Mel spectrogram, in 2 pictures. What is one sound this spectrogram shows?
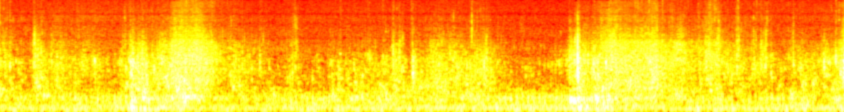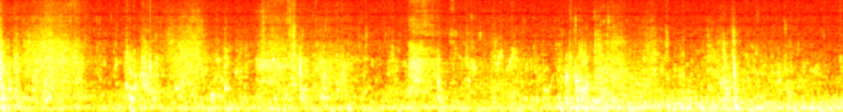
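Waves lap and splash on open water.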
